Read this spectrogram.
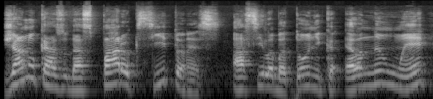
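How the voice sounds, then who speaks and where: Young male teacher, slightly high voice, chatty exam-prep style, stretches key terms. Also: lively intonation. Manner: chatty and affectionate, drawn-out stresses on key terms. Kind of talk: online exam-prep lesson.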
